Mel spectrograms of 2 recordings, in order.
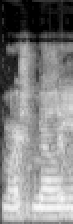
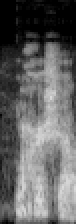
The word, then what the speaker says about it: Mahershala: Mahershala. That's his name. I'm just gonna say it correct one time.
